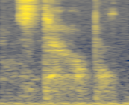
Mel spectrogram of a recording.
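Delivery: whispered, conspiratorial gossip; whispered gossip about the phone; whispered aside. Real, not acted. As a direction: lean in and whisper the joke. Confiding about Siri's spelling.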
